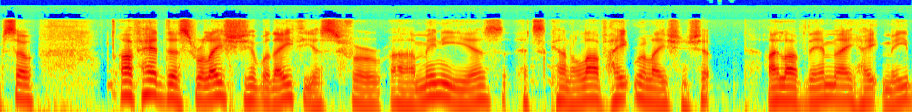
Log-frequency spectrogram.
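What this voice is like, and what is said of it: Southern hemisphere accent. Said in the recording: “I've got a weird accent ... you're from the southern hemisphere, so both of us have southern accents”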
